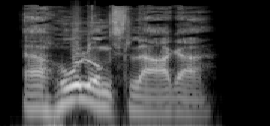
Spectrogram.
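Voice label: "Erholungslager", German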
